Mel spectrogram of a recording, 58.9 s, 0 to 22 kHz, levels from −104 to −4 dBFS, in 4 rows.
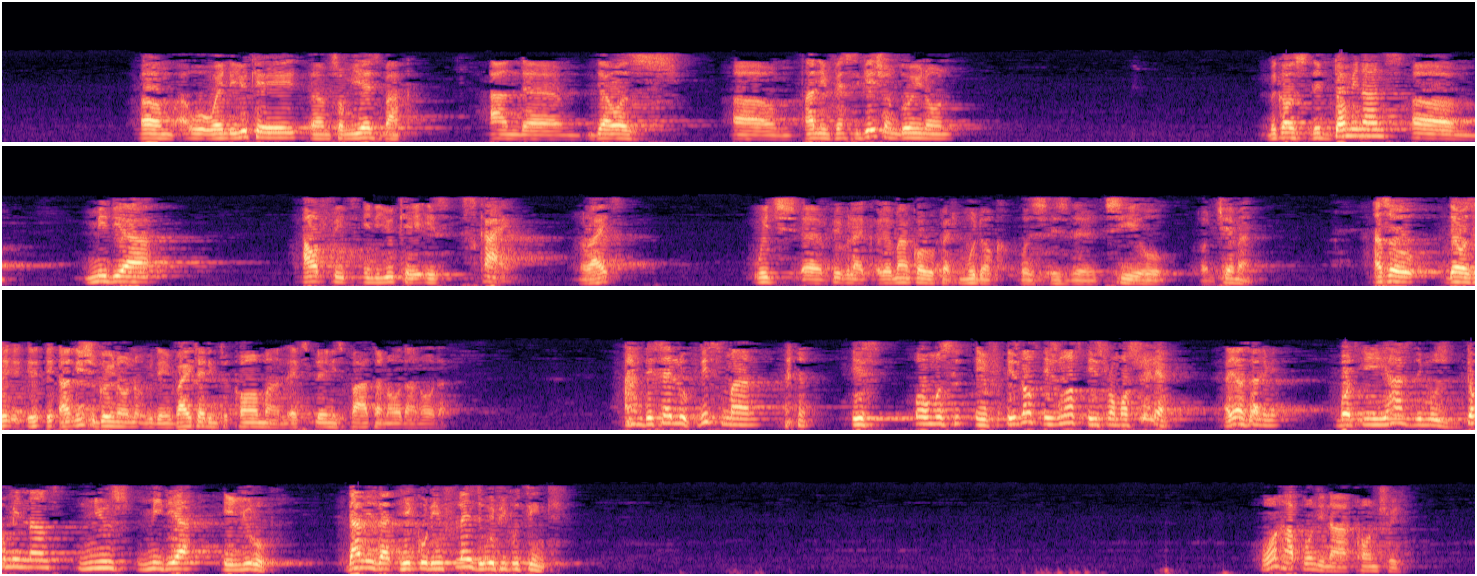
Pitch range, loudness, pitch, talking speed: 115-185 Hz, -16 LUFS, 140 Hz, 120 wpm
